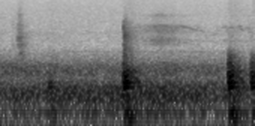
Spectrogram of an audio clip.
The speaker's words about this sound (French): on a frappé à la porte. Entrez.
